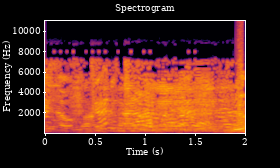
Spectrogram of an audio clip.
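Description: Several people talking over one another in lively conversational chatter.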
